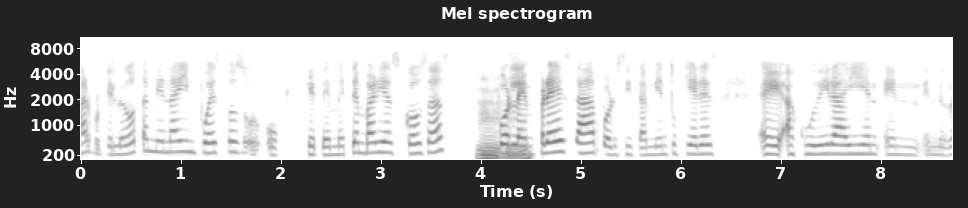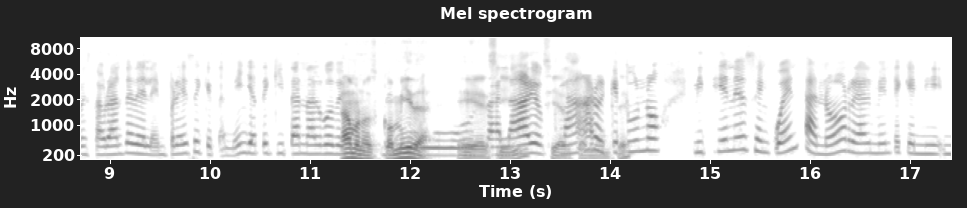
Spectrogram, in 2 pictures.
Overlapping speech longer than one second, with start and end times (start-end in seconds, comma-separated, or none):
11.3-14.2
